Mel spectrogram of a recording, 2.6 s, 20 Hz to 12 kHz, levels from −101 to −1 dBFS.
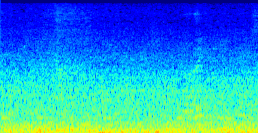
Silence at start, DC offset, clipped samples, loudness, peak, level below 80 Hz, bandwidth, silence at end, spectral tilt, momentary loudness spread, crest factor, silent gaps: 0 s; under 0.1%; under 0.1%; -39 LUFS; -22 dBFS; -40 dBFS; 11 kHz; 0 s; -8 dB/octave; 1 LU; 14 dB; none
